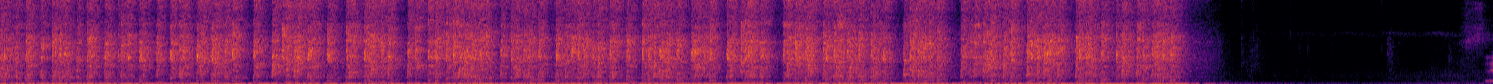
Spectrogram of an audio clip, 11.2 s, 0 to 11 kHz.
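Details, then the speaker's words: BMW E82 pro drift build, first start after ground-up rebuild: loud lumpy idle with an uneven pulse that never settles, then cuts out; idle would not stabilize while adjusting the throttle body, AFRs all over the place. "I could not get the idle to stabilize. It was either too low, it was too high. I shortly realized that our AFRs were all over the place"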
